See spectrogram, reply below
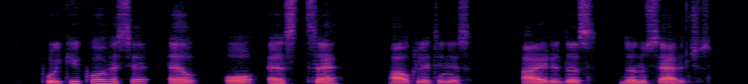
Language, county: Lithuanian, Kaunas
